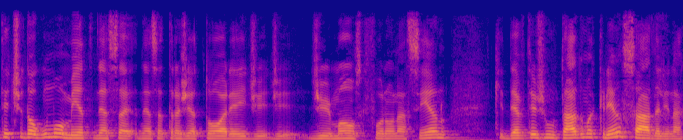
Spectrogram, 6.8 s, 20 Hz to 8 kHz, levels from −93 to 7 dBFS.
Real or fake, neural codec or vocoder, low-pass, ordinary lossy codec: real; none; 7.2 kHz; none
